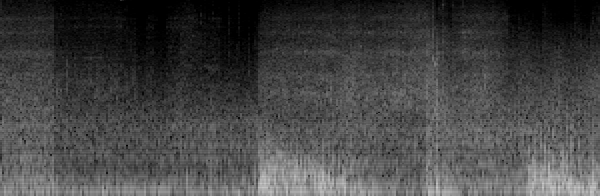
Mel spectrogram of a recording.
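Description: Bicycle tyres rolling over concrete with wind buffeting the camera microphone, swelling louder twice, about two and a half and five seconds in. A single sharp knock sounds just after four seconds.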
